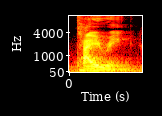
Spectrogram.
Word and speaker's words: tiring: Essa é a pronúncia. Você não pronuncia o G, você só fala tyrin tyring.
